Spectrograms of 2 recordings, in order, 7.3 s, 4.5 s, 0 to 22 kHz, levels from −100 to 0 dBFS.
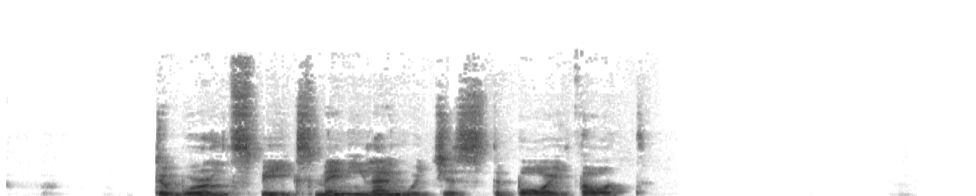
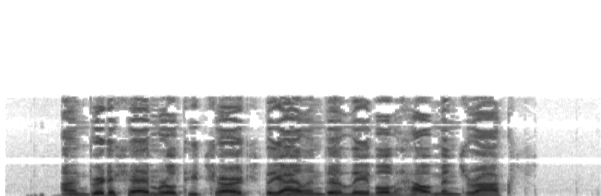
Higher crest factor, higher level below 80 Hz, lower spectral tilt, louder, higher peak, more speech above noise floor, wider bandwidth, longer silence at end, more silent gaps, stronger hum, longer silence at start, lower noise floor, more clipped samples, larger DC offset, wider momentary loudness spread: about the same, 20 dB vs 16 dB; about the same, -66 dBFS vs -64 dBFS; first, -4.5 dB/octave vs -3 dB/octave; second, -22 LUFS vs -16 LUFS; second, -6 dBFS vs -2 dBFS; first, over 68 dB vs 53 dB; first, 16 kHz vs 11.5 kHz; first, 2.5 s vs 0.65 s; neither; neither; first, 1.15 s vs 0.45 s; first, under -90 dBFS vs -69 dBFS; neither; neither; about the same, 7 LU vs 6 LU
